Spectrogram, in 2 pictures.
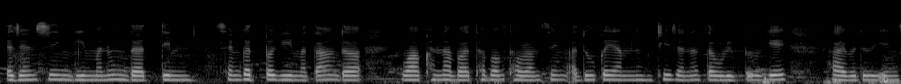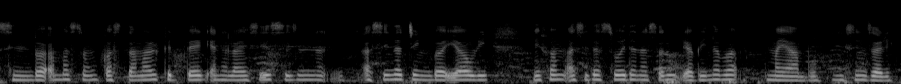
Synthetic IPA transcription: ed͡ʒensiŋɡimɐnuŋdɐtim | semɡɐt̚pɐɡimɐtaŋdɐwakʰɐnːɐbɐtʰɐbɐk̚tʰɐwɾɐmsiŋɐ̰dukɐjamnuŋtʰizɐnɐtɐwɾibɐɡe | hajbɐdujeŋsinbɐʔɐ̰mɐsuŋkɐstɐmɐɾpʰit̚bekḛnelajsisznɐsinɐtiŋbɐjawɾi | mipʰɐmʔɐ̰sidɐsojdɐnɐsɐɾuk̚jabinɐbɐmɐjambuniŋsiŋzɐɾi

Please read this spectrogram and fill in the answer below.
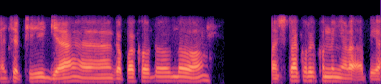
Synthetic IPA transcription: ɛt͡ʃʰaʈʰik̚ɡjaɡapakʰɔɔd̪ɔ | sãsʈakɔɾɔjkʰɔnlɛɲaɽaʔapɛja

